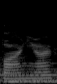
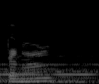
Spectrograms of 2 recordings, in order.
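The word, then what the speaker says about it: Barnard: to the Barnyard star I always pronounce that barnyard for some reason and I know it's Bernard oh is this a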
